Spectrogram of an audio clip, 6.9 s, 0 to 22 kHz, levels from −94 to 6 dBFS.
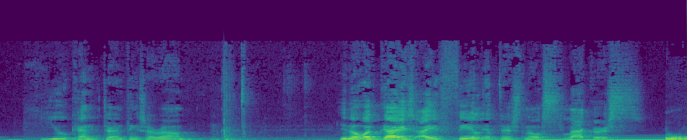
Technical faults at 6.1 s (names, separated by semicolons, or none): mains hum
